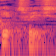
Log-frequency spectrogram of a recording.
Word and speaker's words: Ipswich: that's called this hip is quick it which eventually becomes pronounced Ipswich so messengers don't learn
